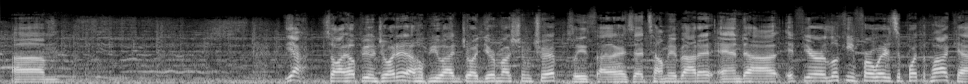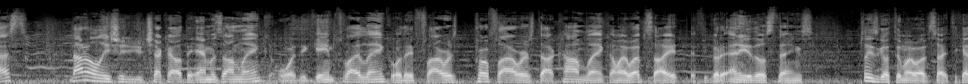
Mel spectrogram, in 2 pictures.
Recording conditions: outdoors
